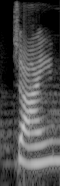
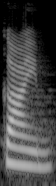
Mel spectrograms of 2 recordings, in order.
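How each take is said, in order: First: The word begins with a 'ch' sound. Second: The word begins with a 'k' sound. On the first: The speaker calls it wrong. "चाइम नहीं बोलना please." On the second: The speaker calls it right. "Please pronounce it like काइम।"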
